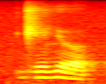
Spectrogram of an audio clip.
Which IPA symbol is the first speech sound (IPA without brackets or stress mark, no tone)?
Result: d͡ʒ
